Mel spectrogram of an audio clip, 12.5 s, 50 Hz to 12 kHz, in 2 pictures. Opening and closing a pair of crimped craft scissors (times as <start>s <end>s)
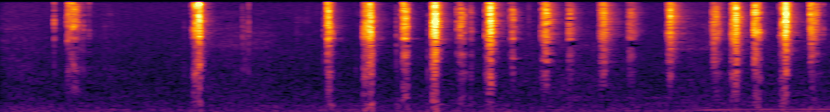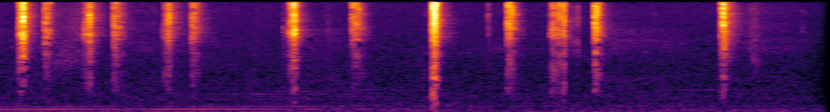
0.4s 0.8s, 1.4s 1.6s, 2.4s 10.8s, 11.6s 11.8s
